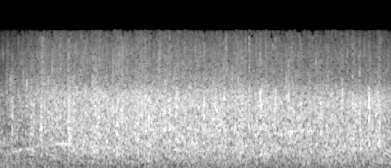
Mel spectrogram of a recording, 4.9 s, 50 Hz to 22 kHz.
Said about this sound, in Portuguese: Os que têm mais de 35 e abaixo de 12 que estão aqui, vamos aplaudir essa galera.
